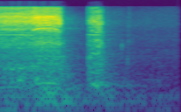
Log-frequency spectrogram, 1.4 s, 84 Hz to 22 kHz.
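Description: A power drill drives dome cap screws to fasten an S5 solar bracket onto a metal sheet roof: one loud half-second whirring burst, a short pause, then a second brief burst, close up.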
